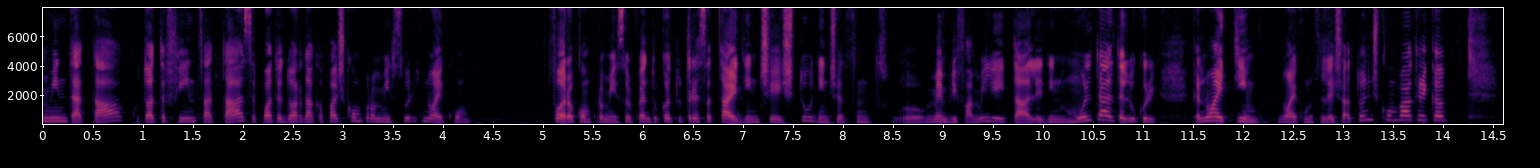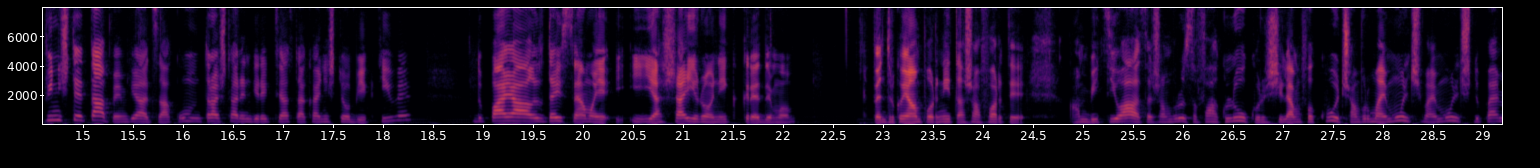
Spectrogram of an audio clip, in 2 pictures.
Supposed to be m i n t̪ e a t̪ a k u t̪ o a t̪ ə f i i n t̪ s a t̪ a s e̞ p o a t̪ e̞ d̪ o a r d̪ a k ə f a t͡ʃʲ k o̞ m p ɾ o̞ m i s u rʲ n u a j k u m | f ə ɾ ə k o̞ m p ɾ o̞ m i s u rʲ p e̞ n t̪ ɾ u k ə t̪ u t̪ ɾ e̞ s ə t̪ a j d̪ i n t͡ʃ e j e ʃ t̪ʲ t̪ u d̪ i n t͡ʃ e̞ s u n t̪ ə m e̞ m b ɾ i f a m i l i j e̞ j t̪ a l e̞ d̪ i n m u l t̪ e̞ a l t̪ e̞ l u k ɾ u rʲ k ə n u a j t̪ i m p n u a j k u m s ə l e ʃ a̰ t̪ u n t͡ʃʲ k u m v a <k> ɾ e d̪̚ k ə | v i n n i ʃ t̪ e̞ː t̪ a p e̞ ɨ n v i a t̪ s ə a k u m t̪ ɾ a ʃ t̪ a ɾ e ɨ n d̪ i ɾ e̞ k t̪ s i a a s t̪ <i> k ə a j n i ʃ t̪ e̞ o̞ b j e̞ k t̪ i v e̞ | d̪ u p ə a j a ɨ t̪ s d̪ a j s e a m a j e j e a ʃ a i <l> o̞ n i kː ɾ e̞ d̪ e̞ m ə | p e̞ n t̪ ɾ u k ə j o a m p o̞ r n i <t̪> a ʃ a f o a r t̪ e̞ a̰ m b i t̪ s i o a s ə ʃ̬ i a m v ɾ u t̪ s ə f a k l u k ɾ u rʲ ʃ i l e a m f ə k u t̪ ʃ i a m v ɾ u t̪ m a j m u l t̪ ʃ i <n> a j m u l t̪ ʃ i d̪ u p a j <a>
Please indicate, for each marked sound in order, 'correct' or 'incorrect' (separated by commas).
correct, incorrect, incorrect, correct, incorrect, correct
